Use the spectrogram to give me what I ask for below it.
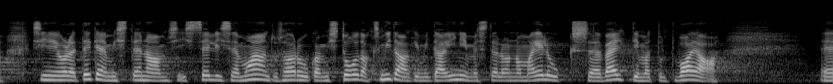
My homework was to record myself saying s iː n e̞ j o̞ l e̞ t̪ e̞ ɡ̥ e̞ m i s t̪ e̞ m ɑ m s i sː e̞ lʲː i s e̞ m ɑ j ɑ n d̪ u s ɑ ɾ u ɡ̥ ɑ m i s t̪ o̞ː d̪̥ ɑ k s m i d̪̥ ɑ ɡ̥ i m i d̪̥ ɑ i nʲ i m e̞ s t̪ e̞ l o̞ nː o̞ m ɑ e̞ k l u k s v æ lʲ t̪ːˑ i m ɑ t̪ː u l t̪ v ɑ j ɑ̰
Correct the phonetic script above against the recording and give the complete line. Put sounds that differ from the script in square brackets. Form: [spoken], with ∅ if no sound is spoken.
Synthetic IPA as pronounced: s iː n e̞ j o̞ l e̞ t̪ e̞ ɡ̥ e̞ m i s t̪ e̞ [n] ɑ m s i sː e̞ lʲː i s e̞ m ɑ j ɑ n d̪ u s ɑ ɾ u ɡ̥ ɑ m i s t̪ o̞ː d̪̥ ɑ k s m i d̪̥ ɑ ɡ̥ i m i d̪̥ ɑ i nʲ i m e̞ s t̪ e̞ l o̞ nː o̞ m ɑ e̞ [∅] l u k s v æ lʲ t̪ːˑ i m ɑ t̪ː u l t̪ v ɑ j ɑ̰

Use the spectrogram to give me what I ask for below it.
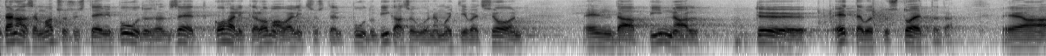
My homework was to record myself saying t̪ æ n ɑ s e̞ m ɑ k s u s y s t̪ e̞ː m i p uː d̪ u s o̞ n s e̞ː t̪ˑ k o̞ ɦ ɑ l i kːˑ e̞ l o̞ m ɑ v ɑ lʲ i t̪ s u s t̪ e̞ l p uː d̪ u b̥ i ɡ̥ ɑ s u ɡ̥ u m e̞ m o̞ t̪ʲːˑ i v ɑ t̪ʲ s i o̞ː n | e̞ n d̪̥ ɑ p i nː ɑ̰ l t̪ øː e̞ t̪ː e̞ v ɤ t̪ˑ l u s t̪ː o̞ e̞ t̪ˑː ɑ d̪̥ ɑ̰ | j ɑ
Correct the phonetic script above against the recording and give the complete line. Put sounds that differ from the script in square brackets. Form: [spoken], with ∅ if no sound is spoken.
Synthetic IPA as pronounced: t̪ æ n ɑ s e̞ m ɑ k s u s y s t̪ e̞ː m i p uː d̪ u s o̞ n s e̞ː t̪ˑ k o̞ ɦ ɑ l i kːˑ e̞ l o̞ m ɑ v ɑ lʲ i t̪ s u s t̪ e̞ l p uː d̪ u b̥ i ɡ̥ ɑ s u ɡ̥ u [n] e̞ m o̞ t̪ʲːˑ i v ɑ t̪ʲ s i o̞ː n | e̞ n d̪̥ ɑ p i nː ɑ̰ l t̪ øː e̞ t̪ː e̞ v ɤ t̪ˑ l u s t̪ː o̞ e̞ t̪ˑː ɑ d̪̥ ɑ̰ | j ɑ

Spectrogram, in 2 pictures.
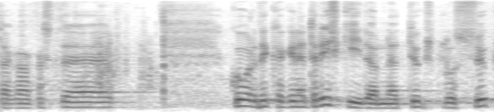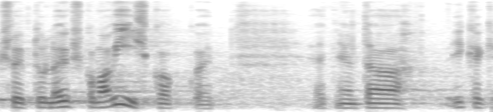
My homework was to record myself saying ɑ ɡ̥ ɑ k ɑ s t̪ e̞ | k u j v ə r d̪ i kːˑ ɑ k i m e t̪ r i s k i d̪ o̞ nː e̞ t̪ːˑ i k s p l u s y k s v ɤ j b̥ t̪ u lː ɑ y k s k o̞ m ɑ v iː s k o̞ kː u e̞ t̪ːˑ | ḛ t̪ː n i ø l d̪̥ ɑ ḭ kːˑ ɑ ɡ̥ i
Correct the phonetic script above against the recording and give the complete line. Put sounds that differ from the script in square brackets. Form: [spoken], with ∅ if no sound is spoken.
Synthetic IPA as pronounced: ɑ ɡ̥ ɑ k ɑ s t̪ e̞ | k u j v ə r d̪ i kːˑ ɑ [ɡ] i [n] e [d̪] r i s k i d̪ o̞ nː e̞ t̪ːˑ [y] k s p l u s y k s v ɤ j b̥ t̪ u lː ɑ y k s k o̞ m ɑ v iː s k o̞ kː u e̞ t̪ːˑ | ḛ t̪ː n i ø l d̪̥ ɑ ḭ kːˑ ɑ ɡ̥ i

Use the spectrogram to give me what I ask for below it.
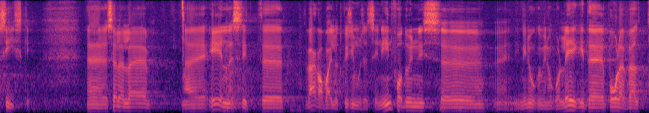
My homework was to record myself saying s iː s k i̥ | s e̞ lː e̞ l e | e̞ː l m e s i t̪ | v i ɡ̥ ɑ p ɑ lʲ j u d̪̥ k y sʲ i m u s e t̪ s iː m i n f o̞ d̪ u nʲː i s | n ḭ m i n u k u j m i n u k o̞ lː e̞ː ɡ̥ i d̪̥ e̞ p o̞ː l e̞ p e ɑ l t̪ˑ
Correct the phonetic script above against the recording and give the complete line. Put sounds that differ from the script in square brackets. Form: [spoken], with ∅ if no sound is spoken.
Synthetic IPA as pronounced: s iː s k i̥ | s e̞ lː e̞ l e | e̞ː l [n] e s i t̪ | v [æ] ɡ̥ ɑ p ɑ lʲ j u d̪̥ k y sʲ i m u s e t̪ s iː [n] i n f o̞ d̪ u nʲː i s | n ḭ m i n u k u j m i n u k o̞ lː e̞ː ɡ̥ i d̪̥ e̞ p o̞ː l e̞ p e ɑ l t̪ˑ

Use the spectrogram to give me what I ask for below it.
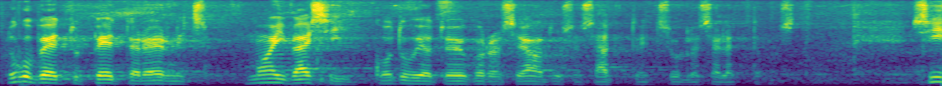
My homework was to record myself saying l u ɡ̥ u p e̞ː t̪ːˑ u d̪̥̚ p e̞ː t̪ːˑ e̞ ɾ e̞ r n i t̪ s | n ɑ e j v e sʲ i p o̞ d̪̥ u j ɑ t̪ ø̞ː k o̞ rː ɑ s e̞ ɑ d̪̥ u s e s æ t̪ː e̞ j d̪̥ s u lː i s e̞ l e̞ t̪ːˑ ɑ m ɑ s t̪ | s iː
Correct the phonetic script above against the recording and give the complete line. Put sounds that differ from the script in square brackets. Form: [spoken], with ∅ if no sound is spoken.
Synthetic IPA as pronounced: l u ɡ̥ u p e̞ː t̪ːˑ u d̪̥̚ p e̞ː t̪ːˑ e̞ ɾ e̞ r n i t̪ s | [m] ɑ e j v [æ] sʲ i [k] o̞ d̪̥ u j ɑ t̪ ø̞ː k o̞ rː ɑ s e̞ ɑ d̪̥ u s e s æ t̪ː e̞ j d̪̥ s u lː [e] s e̞ l e̞ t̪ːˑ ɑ m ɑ s t̪ | s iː

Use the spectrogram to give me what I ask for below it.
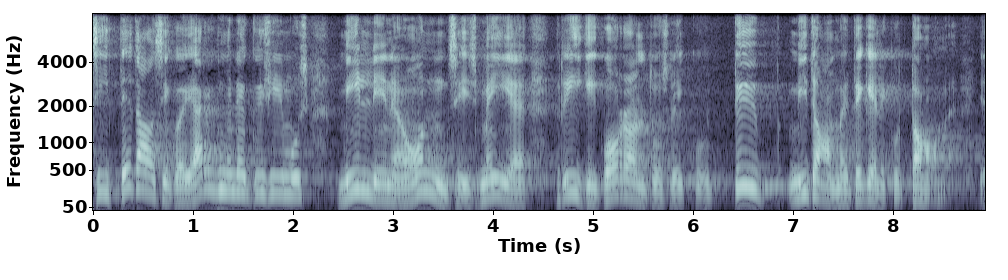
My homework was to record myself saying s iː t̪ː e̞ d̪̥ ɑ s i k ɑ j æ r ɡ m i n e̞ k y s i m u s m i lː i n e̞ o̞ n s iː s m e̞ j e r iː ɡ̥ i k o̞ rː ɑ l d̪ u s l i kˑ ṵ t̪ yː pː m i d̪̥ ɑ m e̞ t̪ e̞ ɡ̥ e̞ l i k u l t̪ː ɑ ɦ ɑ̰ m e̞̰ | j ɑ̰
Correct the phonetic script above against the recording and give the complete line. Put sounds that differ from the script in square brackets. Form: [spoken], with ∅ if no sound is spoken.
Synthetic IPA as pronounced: s iː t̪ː e̞ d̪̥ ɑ s i k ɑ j æ r ɡ m i n e̞ k y s i m u s m i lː i n e̞ o̞ n s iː s m e̞ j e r iː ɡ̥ i k o̞ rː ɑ l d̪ u s l i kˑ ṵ t̪ yː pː m i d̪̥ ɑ m e̞ t̪ e̞ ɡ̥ e̞ l i k u l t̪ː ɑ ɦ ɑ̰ m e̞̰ | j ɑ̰

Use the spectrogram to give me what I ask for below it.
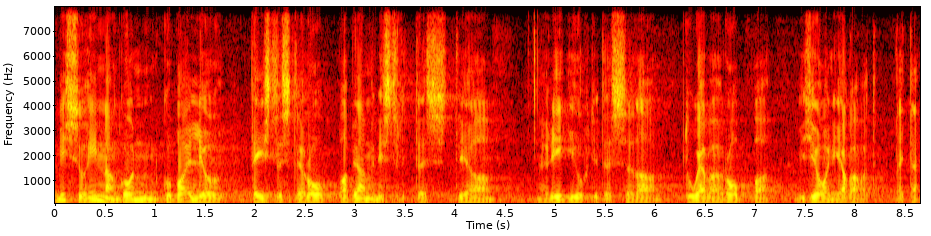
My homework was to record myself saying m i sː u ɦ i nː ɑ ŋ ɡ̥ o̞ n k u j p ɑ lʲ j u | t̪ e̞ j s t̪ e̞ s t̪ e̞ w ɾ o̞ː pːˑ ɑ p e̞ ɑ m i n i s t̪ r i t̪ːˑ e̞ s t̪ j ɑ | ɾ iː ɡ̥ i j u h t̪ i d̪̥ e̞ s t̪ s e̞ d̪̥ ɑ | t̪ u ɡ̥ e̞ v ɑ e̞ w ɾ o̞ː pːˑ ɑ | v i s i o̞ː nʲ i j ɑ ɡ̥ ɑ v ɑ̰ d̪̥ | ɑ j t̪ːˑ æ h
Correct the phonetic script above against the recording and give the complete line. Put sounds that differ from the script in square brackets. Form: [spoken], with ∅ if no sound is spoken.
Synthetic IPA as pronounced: m i sː u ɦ i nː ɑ ŋ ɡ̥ o̞ n k u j p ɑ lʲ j u | t̪ e̞ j s t̪ e̞ s t̪ e̞ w ɾ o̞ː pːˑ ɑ p e̞ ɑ m i n i s t̪ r i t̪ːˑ e̞ s t̪ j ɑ | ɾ iː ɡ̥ i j u h t̪ i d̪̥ e̞ s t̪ s e̞ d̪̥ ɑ | t̪ u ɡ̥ e̞ v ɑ e̞ w ɾ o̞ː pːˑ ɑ | v i s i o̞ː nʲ i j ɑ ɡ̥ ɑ v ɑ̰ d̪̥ | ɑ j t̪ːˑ æ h

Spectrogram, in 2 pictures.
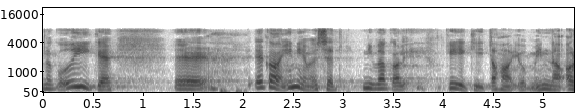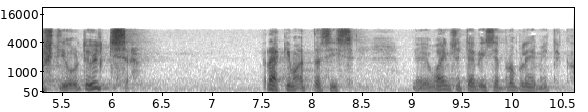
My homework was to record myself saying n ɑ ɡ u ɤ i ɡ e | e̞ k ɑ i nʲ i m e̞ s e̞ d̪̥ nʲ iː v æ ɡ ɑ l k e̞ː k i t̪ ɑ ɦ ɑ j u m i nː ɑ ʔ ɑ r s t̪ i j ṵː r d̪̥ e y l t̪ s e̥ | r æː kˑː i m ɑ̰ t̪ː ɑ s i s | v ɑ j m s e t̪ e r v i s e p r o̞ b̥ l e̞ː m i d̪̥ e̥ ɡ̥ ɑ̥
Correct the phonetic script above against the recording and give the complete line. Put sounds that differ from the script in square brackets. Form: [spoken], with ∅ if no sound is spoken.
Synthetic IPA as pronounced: n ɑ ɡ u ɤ i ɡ e | e̞ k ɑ i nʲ i m e̞ s e̞ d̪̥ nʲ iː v æ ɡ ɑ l k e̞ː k i t̪ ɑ ɦ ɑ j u m i nː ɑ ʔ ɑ r s t̪ i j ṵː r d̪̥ e y l t̪ s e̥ | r æː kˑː i m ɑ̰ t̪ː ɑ s i s | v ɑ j m s e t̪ e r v i s e p r o̞ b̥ l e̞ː m i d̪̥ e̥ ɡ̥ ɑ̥

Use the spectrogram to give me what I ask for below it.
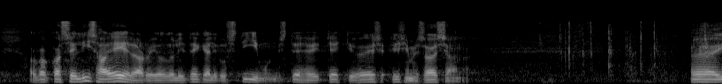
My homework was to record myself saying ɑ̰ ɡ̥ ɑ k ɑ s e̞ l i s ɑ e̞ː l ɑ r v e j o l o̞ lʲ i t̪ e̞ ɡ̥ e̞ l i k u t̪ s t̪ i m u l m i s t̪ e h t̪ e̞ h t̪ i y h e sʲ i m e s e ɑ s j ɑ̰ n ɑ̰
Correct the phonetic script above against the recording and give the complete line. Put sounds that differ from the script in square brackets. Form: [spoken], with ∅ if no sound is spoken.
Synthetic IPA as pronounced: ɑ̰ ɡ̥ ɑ k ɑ s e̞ l i s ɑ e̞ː l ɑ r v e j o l o̞ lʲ i t̪ e̞ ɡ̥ e̞ l i k u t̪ s t̪ [iː] m u l m i s t̪ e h t̪ e̞ h t̪ i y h e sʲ i m e s e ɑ s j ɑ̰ n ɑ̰

